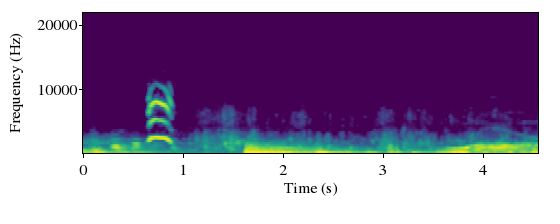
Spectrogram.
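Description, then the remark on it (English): A child's voice imitates a sea monster attacking a ship: a brief high squeal, then a loud, sustained, wavering growl that fills most of the moment. “Roar. Roar. I'm a sea monster attacking a ship.”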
